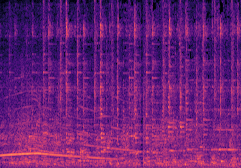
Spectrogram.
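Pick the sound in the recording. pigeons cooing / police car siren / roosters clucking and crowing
police car siren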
